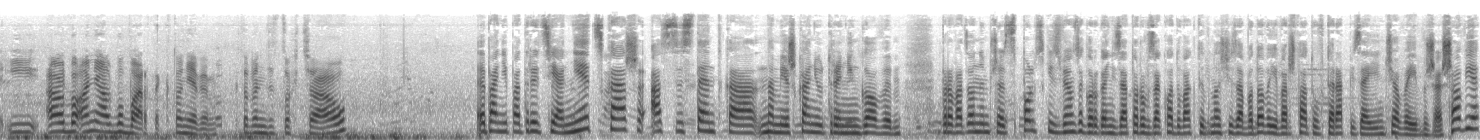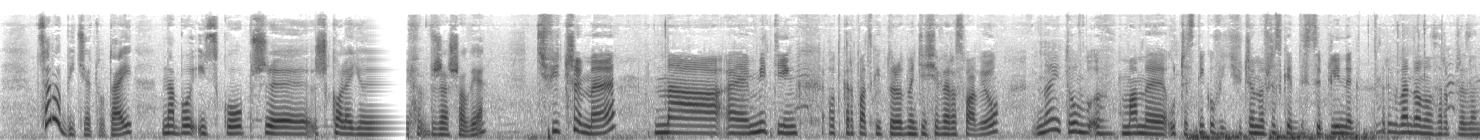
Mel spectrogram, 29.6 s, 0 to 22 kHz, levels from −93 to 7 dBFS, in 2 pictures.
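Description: At 18.47 s the sound stops flowing and the last moment is stretched into a buzzy tail that fades over about 0.4 s, followed by roughly 30 ms of silence before audio resumes at 18.90 s with about 0.4 s of material gone. This is likely a long network dropout, with the receiver concealing lost packets. A spectrogram shows smeared, repeating bands decaying into a brief blank gap; the waveform shrinks, flatlines, then restarts abruptly.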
